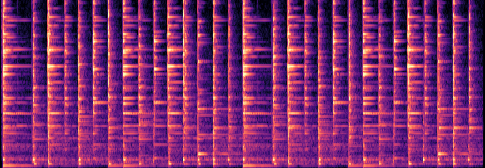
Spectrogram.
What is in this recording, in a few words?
Perc Close Hall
